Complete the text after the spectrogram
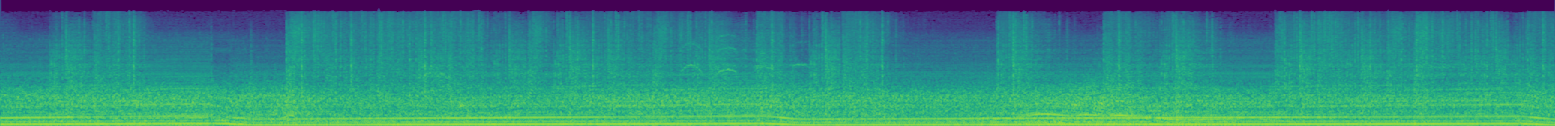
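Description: Tyres rumble and rattle over a dirt track.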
